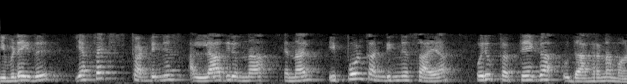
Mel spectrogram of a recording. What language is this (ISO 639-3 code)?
mal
